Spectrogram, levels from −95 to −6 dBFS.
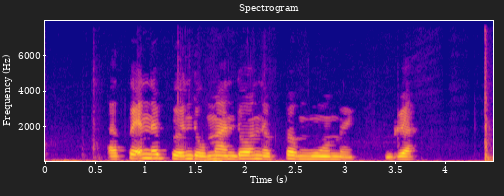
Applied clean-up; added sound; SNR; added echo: none; Keys jangling; 15 dB; none.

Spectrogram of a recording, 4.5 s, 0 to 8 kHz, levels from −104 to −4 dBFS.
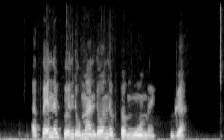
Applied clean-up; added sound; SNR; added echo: neural mask model Resemble Enhance denoiser.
